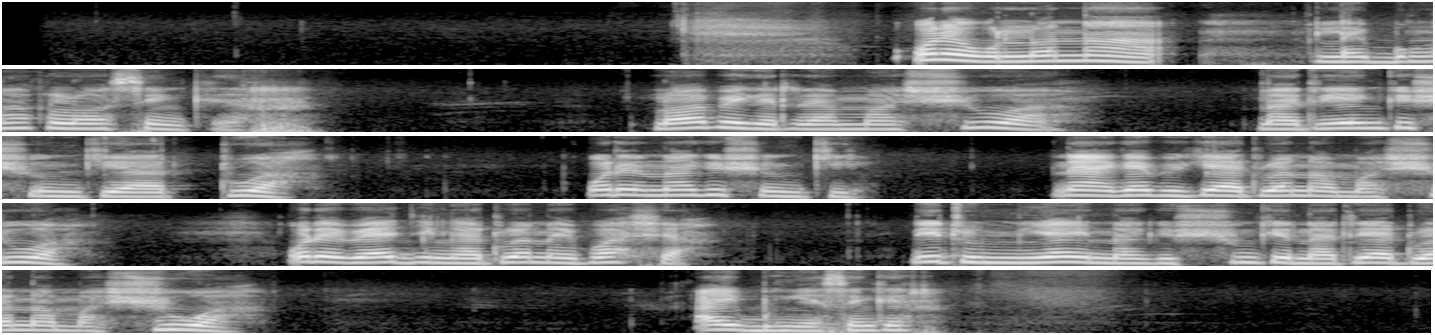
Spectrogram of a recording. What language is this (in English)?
Masai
